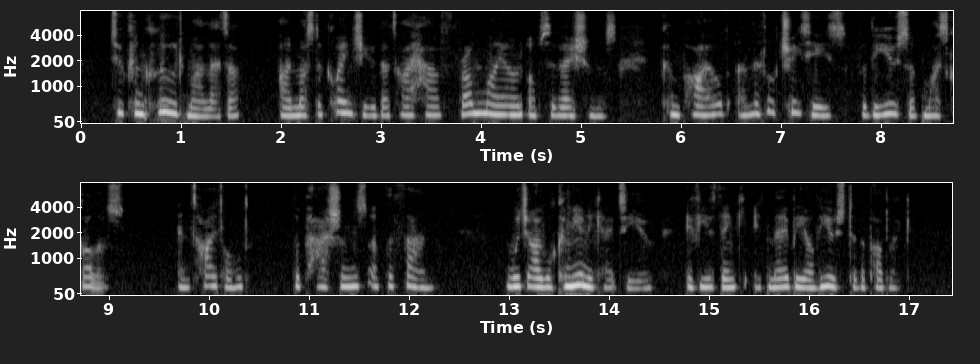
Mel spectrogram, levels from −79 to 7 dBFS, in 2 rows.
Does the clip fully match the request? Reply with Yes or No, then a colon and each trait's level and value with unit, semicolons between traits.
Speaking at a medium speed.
Yes: average, 165 wpm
